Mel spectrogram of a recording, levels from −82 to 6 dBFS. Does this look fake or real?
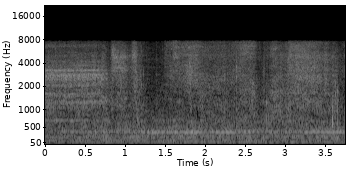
fake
